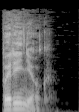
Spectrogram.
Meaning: diminutive of па́рень (párenʹ)
- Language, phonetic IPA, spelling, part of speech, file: Russian, [pərʲɪˈnʲɵk], паренёк, noun, Ru-паренёк.ogg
